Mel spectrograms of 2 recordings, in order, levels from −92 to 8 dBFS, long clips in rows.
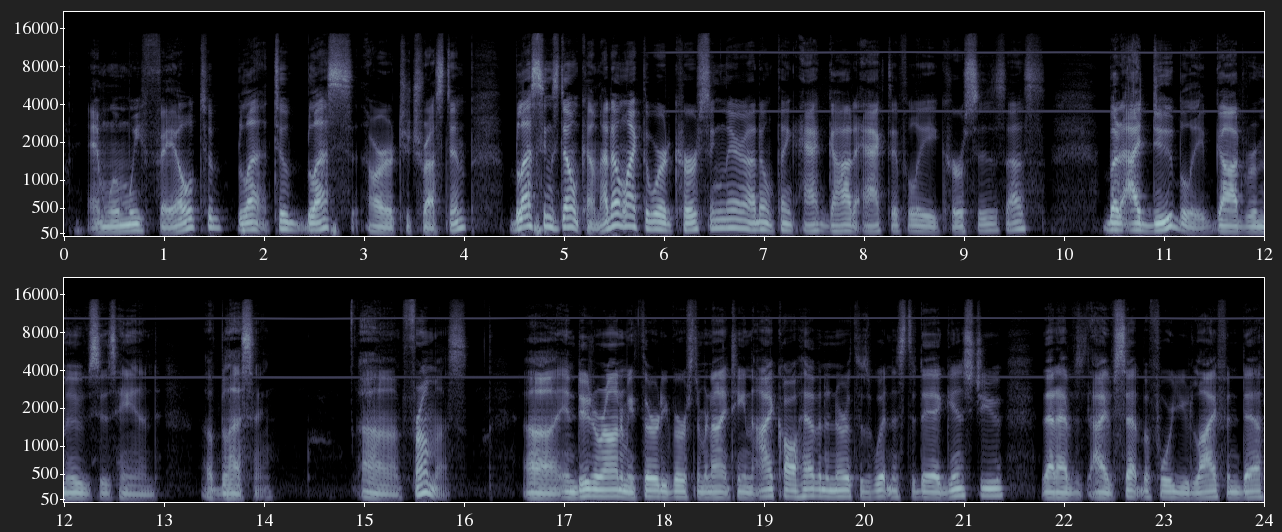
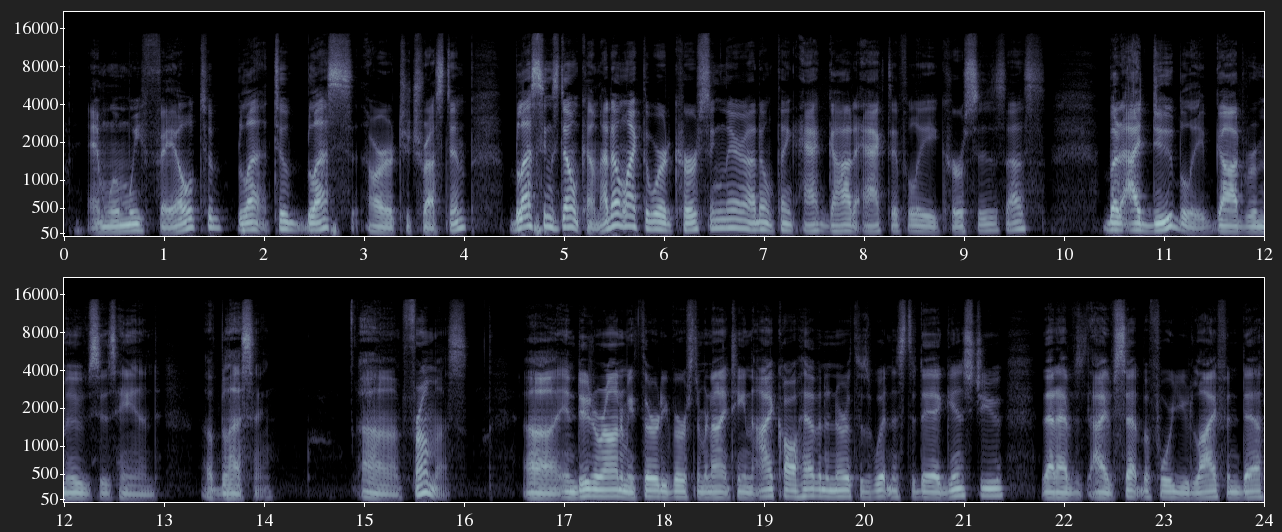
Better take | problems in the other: second | high-pitched whine; faint; from 6 s on; 10.5 kHz, 25 dB below the speech

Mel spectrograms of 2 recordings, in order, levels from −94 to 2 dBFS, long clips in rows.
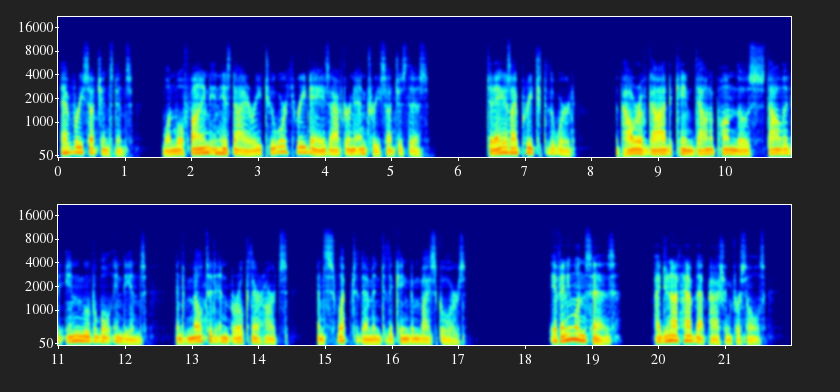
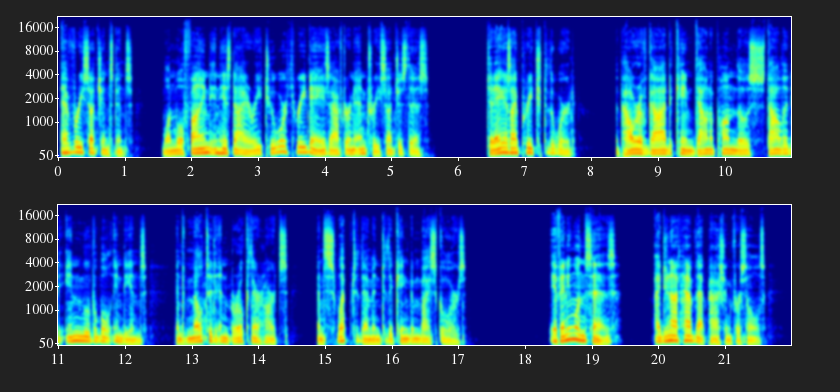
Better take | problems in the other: second | muffled; very; fading above 2.5 kHz

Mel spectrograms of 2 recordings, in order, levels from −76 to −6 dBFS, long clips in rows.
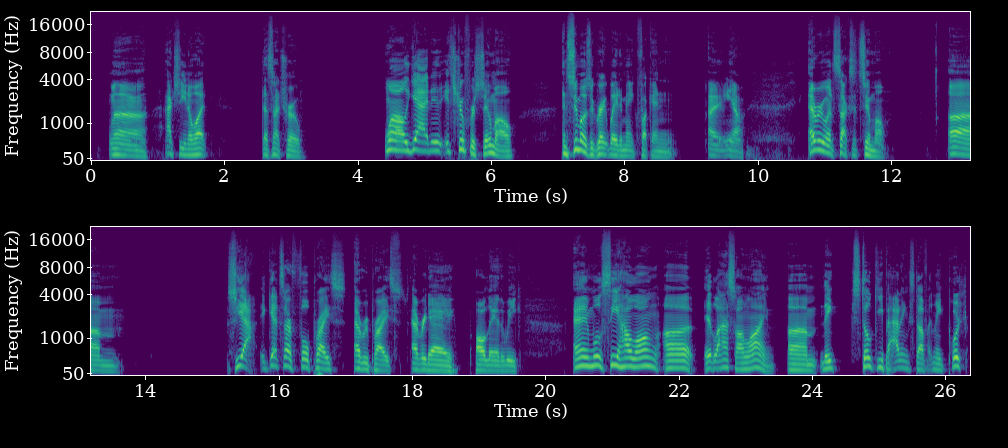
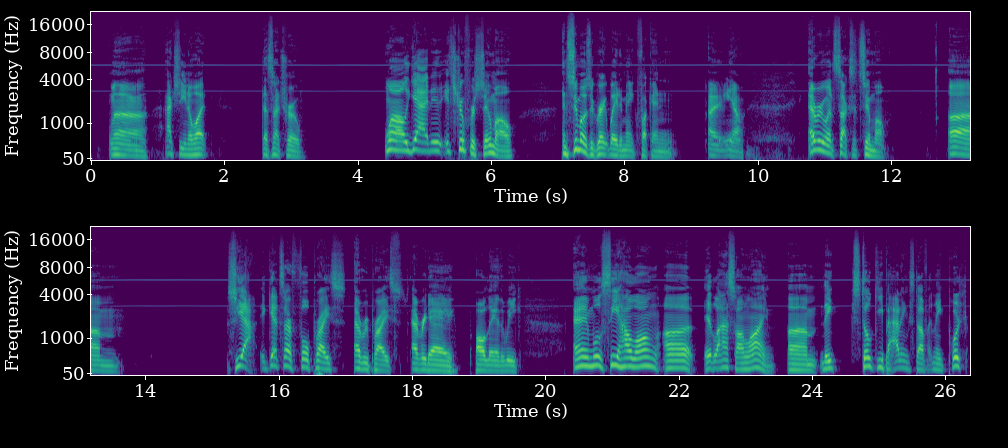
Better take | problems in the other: first | high-pitched whine; faint; throughout; 6 kHz, 30 dB below the speech

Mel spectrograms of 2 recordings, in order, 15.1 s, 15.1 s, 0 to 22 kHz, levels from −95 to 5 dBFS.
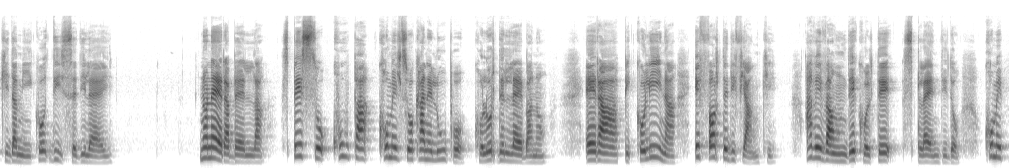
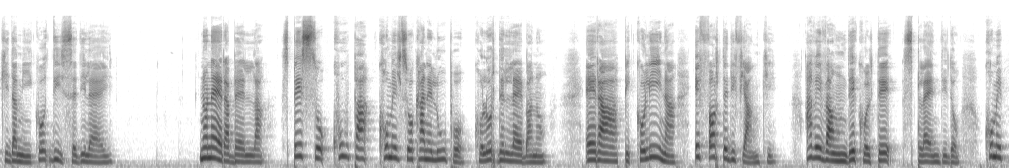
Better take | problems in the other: second | thin; very; fading below 450 Hz

